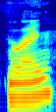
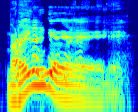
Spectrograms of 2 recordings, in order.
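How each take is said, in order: First: The word is said in a plain English way. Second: The word is said with a Spanish flavor. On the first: The speaker calls it wrong. "Am I mispronouncing that?" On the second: The speaker calls it right. "extra little salsa kind of way of saying it"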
